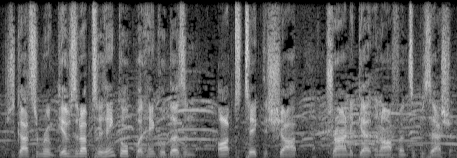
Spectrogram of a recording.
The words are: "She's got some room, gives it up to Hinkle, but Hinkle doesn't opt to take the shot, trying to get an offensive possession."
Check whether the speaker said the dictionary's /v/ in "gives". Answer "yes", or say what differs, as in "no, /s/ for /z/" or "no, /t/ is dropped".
yes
